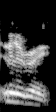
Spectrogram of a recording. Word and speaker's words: Uluru: yes ULU Ocha and a lot of people don't know how to pronounce uaru um I've noticed in YouTube videos there's um someone from Renaissance Farms I think he didn't know how to pronounce it or a couple of other people I noticed um were struggling to to pronounce it but it's pronounced Uluru was I close I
